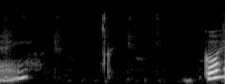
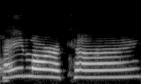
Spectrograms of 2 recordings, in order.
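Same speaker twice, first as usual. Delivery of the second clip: high, slow playful hello; sing-song greeting; 7 semitones higher, slower than usual. Pretend. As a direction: call out teasingly slow. Mock greeting friends seen live.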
